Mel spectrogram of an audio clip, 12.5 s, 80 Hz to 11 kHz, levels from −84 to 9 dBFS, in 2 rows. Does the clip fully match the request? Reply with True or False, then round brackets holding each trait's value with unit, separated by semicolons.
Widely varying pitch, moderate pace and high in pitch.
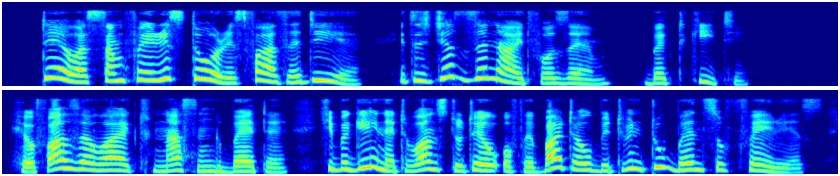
True (6.8 semitones; 165 wpm; 240 Hz)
